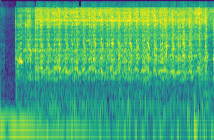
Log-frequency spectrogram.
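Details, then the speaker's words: Carbureted junkyard motorcycle that sat for years, fuel-tank and carburetor trouble: starter churns sluggishly without the engine catching, battery running down. ">> There goes your battery. >> Battery's getting tired already."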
